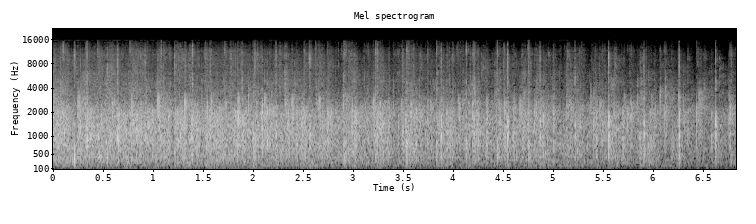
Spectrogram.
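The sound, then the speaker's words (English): Sustained audience applause at a public meeting, a dense, steady patter of many hands clapping for about seven seconds without talk over it. “Let's give everyone else another round of applause.”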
